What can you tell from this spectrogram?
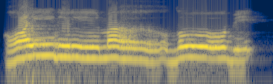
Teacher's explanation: தொண்டையின் மேல் பகுதியிலிருந்து கைன் வருகிறது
